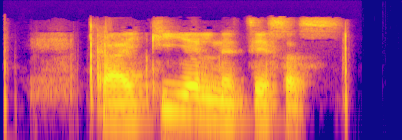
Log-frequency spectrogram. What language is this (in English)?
Esperanto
